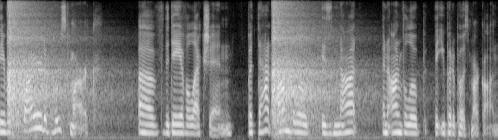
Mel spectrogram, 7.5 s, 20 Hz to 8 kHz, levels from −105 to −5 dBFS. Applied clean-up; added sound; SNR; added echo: none; Clapping; 4 dB; none.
